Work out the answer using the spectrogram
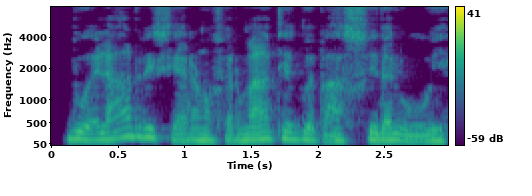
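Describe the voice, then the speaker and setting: A man reading a fairy tale aloud with expressive storytelling. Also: medium pitch, normal speed, slightly rough.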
